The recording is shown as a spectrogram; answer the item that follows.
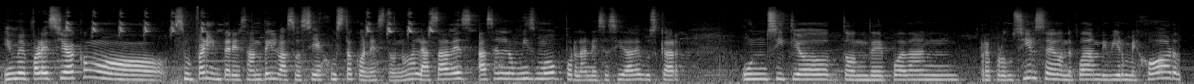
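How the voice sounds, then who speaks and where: A woman with a fairly high voice explains an idea eagerly. A faint ambient hum stays behind her. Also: fairly even intonation, normal speed.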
